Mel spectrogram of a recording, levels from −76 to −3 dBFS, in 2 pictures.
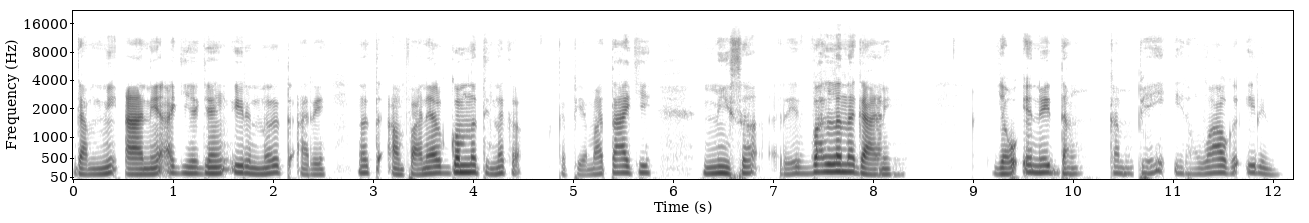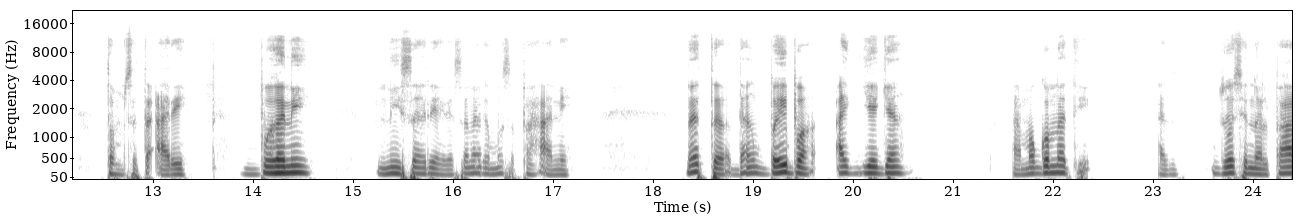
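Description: AAC frame loss with concealment at 8.03–8.62 s (scattered, longest run about 150 ms), 10.50–10.62 s, 16.22–16.29 s and 20.06–20.12 s: missing frames are rebuilt from the last good spectrum, so the speech turns into smeared, phasey patches rather than dropping to clean silence.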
